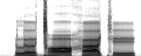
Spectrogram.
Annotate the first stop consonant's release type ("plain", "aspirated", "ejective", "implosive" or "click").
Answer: click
